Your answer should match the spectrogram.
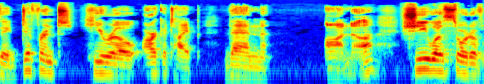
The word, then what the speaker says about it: Anna: frozen i was unaware that ana's name is pronounced anna and not anna that's how little i actually know about this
